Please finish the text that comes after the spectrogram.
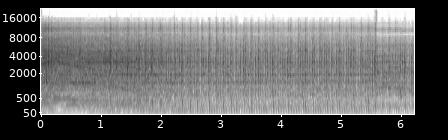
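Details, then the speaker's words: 1998 Yamaha RZ50 two-stroke 50cc, restored engine started after fixing an exhaust leak: brief rev settling to a quick, even, buzzy idle, quiet and healthy with typical two-stroke high tone. "なかなかね静かでいい音ですね。だけどツーストらしいやっぱり高温の音がするような感じで、あとやっぱりツーストのオイルが燃えた時のね白煙と匂いね、やっぱりツースト独特のならではというか、なんかやっぱりいいなと思いますね。"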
